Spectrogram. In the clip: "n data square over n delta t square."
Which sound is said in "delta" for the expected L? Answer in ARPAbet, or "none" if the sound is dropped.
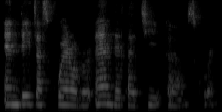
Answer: none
